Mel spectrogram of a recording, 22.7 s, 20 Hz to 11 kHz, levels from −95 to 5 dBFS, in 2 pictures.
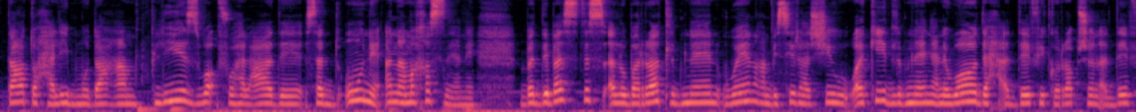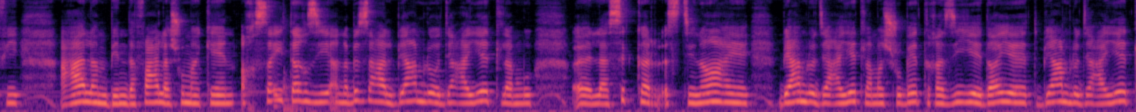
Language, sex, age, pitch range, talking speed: Arabic, female, 20-39, 200-235 Hz, 130 wpm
